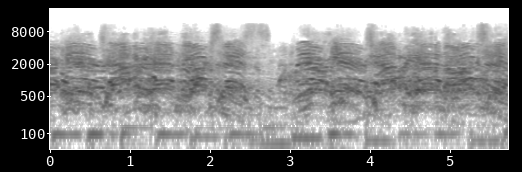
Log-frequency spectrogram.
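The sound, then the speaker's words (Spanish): A crowd of climate change protesters shouts and chants together on the steps of the US Senate in Washington, in a dense, continuous roar of overlapping voices, with rising and falling waves of yelling and no individual words standing out. “Protestar a gritos contra el cambio climático en las escaleras del Senado estadounidense.”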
